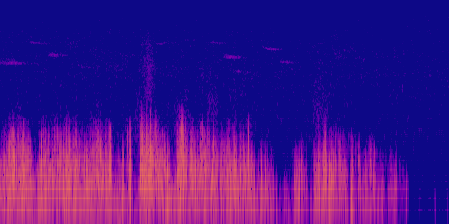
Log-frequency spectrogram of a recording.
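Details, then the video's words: Red deer stag in the rut, mostly the same fourteen-pointer: a loud, rough, continuous roar of rapid low grunts for about four seconds, then stopping. "Brame du cerf"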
